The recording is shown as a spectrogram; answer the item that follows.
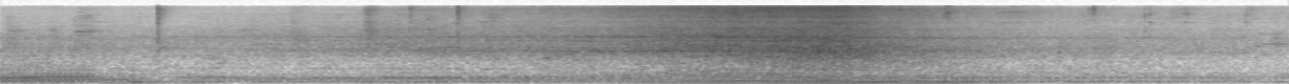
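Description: A vehicle engine rumbling as it passes, swelling to its loudest about four seconds in and fading near the end.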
